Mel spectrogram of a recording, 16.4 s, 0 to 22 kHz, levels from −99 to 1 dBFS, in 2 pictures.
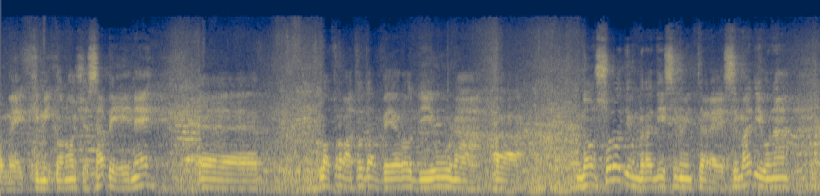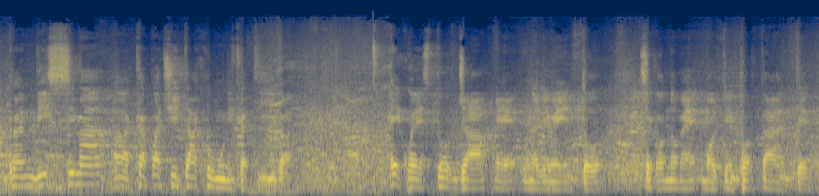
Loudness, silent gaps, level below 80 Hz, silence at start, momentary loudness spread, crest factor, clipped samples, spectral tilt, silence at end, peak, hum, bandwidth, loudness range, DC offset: -18 LUFS; none; -44 dBFS; 0 s; 4 LU; 18 dB; under 0.1%; -4.5 dB/octave; 0 s; 0 dBFS; none; 14.5 kHz; 2 LU; under 0.1%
